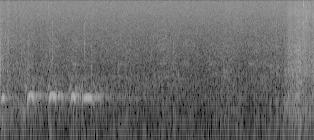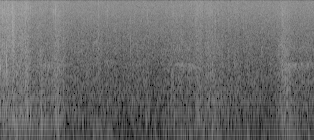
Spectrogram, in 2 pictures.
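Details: A Barred Owl, heard from a boat among cypress trees and repeating its call, gives a short run of four mellow, mid-pitched hoots in quick succession; breathy wind-like rushes and low background rumble follow.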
